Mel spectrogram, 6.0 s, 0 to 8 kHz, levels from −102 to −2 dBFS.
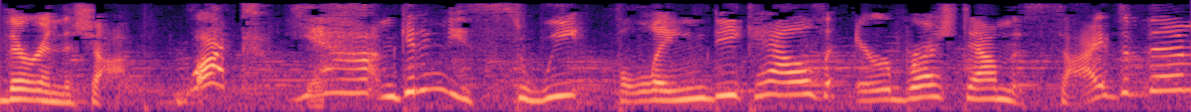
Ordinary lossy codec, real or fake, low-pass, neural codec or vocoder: MP3, 32 kbps; real; 7.2 kHz; none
